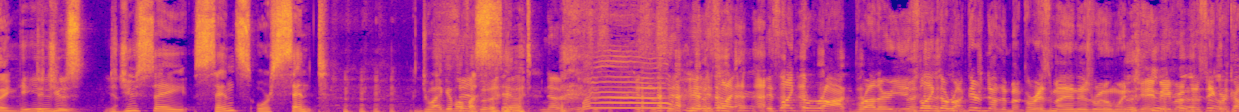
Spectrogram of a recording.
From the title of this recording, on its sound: Gen Con Live!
